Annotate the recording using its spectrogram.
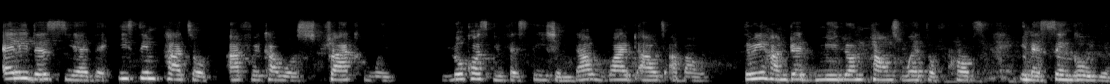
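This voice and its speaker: With ordinary pitch variation, a woman's fairly high voice moves at a fairly slow pace. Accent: Ghanaian. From Ghana. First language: Twi. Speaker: conference panelist. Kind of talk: conference presentation.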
